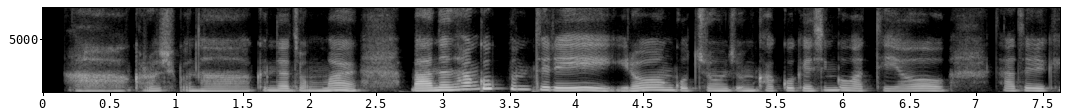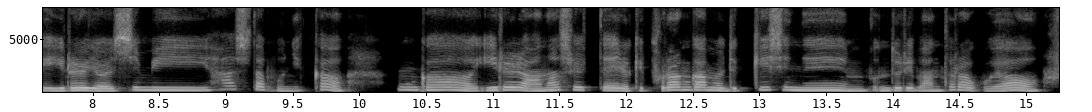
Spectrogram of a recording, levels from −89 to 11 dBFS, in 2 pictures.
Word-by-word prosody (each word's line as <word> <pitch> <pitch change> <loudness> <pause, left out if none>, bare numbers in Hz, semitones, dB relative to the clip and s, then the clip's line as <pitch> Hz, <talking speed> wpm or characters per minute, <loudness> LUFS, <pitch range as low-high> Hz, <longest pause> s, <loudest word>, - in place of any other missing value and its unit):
아 180 0 -4
그러시구나. 180 -3 -2
근데 200 -1 +1
정말 195 +2 +2 0.4
많은 220 +4 +8
한국 370 +6 +5
분들이 230 - +5
이런 220 +4 +2
고충을 195 -1 -1
좀 190 -1 -2
갖고 195 +2 -3
계신 205 +2 -2
것 225 - -1
같아요. 190 -1 -2 0.4
다들 200 0 -3
이렇게 195 +2 -2
일을 210 +2 +2
열심히 225 +3 -1
하시다 290 +3 -6
보니까 195 +3 -7 0.4
뭔가 245 -4 -2
일을 230 +3 -1
안 195 0 -1
하실 240 0 -4
때 - - -2
이렇게 195 0 -3
불안감을 240 +1 -1
느끼시는 215 -2 -2
분들이 210 0 -3
많더라고요. 200 -1 -4
210 Hz, 290 characters per minute, -25 LUFS, 195-235 Hz, 0.4 s, 많은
